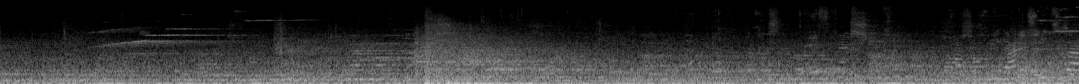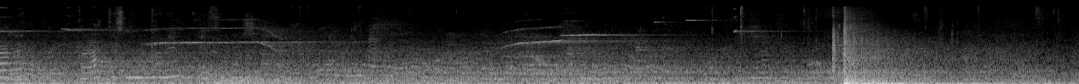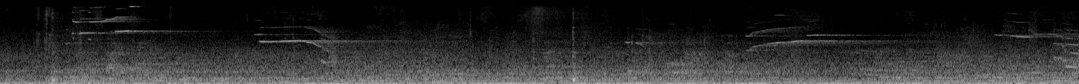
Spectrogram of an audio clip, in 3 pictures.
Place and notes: St. Gallen (CH), main station, hall
recorded june 16, 2008. - project: "hasenbrot - a private sound diary"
